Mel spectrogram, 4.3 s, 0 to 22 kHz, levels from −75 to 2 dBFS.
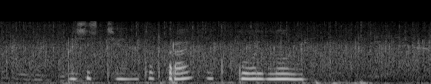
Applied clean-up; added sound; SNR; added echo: none; Applause; 13 dB; none.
